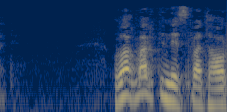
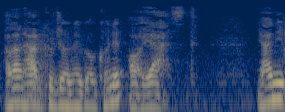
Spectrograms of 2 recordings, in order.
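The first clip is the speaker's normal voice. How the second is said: normal talking voice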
